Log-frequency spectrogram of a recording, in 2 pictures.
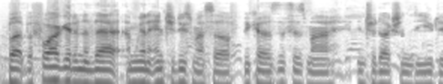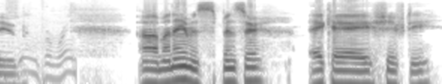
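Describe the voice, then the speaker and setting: A man's voice: fairly low pitch, fairly even intonation, moderate pace, pushed and bright, poor audio. A nineteen-year-old man, chatting loosely over his gameplay as a gaming YouTuber and often correcting himself. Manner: loose, rambling, self-correcting chat. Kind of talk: casual gameplay commentary.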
